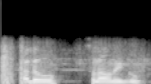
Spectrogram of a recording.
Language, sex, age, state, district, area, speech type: Kashmiri, male, 30-45, Jammu and Kashmir, Bandipora, rural, conversation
